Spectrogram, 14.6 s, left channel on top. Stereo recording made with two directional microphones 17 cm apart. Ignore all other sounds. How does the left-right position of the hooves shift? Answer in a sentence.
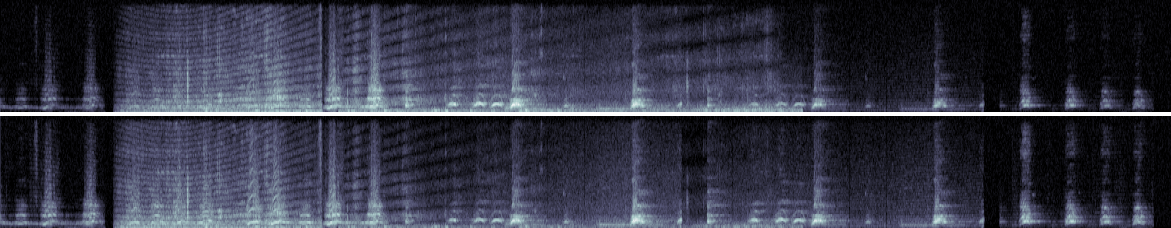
In this clip you hear the hooves move from right to left.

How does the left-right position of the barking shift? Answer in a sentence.
You can hear the barking move from right to left and back again.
